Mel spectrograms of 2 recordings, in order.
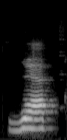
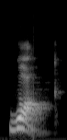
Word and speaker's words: walk: i always say is that letter l is silent would could should talk walk silent ale all of these words would could shoot talk walk no that's a sign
